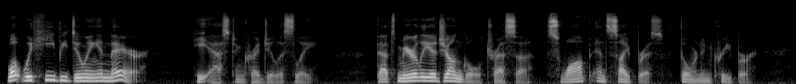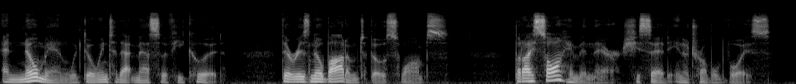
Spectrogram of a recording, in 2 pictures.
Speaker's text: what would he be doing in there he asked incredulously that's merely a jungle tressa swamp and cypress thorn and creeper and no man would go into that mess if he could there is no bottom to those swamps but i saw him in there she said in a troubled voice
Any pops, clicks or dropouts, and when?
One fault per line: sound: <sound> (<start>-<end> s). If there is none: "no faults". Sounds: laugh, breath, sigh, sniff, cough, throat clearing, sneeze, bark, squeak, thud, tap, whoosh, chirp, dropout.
no faults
